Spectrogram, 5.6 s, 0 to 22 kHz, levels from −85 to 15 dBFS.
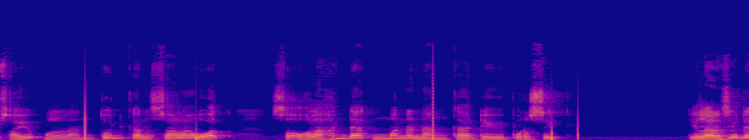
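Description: Loud pops land at 0.64–0.66 s, 1.47–1.49 s and 3.25–3.27 s, each a single sharp hit, then a double pop spread over 4.14–4.36 s. They jump out something like 20 dB above the surrounding sound, which keeps running underneath untouched. The likely culprit is a sudden voltage step or spike, from a plug, switch, static or driver glitch, that got added to the signal and was shaped by the downstream circuitry into that thump.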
